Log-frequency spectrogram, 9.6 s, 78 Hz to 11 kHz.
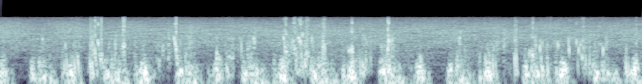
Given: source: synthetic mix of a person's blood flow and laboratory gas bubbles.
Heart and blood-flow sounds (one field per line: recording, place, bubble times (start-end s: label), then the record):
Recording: Doppler ultrasound of blood flow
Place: precordium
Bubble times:
0.92-1.22 s: bubbles
1.30-1.91 s: bubbles
2.29-2.47 s: bubbles
2.58-2.73 s: bubbles
3.21-3.29 s: bubbles
3.36-3.51 s: bubbles
3.59-3.65 s: bubbles
3.67-3.79 s: bubbles
4.21-5.00 s: bubbles
5.20-5.59 s: bubbles
5.69-5.99 s: bubbles
7.24-7.47 s: bubbles
7.68-7.79 s: bubbles
7.90-8.26 s: bubbles
8.31-8.43 s: bubbles
8.49-9.12 s: bubbles
9.36-9.47 s: bubbles
9.52-9.56 s: bubbles
From the record:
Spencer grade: 3 (all of the cardiac periods contain showers or single bubble signals, but not dominating or overriding the cardiac motion signals)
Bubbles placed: anywhere in the cardiac cycle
